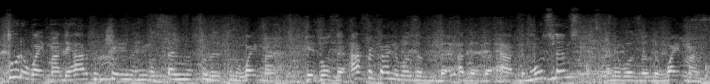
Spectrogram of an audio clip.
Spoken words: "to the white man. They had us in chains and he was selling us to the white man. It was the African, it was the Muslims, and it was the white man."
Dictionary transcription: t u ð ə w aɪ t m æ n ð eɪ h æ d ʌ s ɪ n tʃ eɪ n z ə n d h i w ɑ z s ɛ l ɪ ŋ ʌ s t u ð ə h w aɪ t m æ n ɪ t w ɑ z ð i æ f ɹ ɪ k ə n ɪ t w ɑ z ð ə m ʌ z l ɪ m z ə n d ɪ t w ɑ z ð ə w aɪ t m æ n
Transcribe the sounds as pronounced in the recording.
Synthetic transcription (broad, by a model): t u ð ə w aɪ t m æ n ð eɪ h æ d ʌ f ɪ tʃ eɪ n ə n h i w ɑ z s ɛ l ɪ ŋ ʌ s t u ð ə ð w aɪ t m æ n ɪ t w ɑ z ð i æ f ɹ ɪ k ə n ɪ t w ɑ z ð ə m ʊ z l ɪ m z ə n ɪ t w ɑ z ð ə w aɪ t m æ n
